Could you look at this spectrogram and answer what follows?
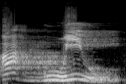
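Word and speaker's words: arguir: Na palavra arguil, percebam que quando eu pronuncio arguil, vejam que ar, uma sílaba, gu, duas sílabas, il, três sílabas. Esse U, ele não é pronunciado de uma maneira tão intensa a ponto de formar uma sílaba isolada.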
